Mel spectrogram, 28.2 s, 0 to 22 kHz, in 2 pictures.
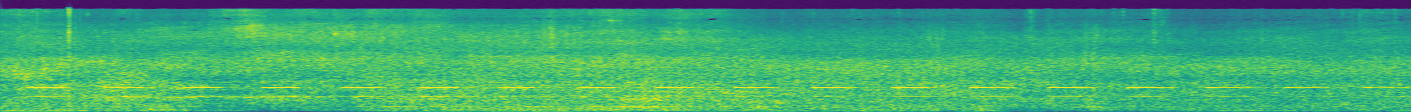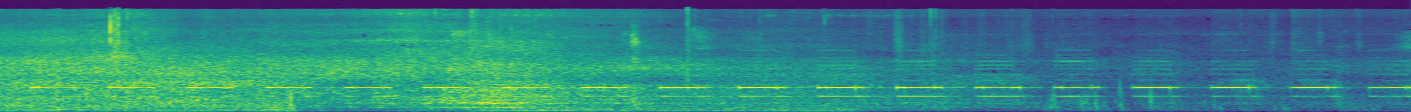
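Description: Japanese railway level-crossing warning bell ringing, an evenly repeating electronic ding, roughly one and a half to two a second, signalling an approaching train. A steady rumble under it fades out about 22 seconds in, leaving the bell ringing on its own.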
